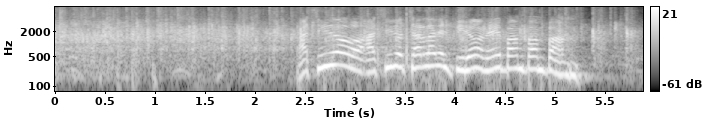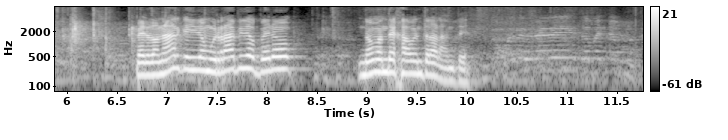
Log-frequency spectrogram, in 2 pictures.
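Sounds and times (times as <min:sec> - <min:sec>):
audience applause at the close of a talk: 0:00.0 - 0:06.7
speech: 0:02.4 - 0:05.4, 0:06.7 - 0:10.2.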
